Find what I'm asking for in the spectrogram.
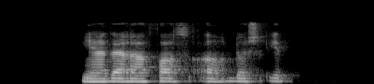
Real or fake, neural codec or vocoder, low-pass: real; none; 7.2 kHz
